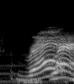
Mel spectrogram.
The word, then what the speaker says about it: read: Red, red, đúng rồi, đọc là reach. Red và vẫn viết là read nhưng đọc là red.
